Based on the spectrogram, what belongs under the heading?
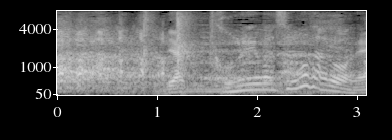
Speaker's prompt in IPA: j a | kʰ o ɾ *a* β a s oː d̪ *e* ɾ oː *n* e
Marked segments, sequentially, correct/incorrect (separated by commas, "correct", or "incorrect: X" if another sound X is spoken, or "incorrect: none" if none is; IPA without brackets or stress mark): incorrect: e, incorrect: a, correct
